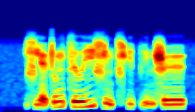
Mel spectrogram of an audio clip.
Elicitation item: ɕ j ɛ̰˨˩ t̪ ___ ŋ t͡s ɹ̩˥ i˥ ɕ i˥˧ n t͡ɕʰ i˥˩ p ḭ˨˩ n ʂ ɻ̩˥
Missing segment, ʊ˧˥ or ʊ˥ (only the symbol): ʊ˥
